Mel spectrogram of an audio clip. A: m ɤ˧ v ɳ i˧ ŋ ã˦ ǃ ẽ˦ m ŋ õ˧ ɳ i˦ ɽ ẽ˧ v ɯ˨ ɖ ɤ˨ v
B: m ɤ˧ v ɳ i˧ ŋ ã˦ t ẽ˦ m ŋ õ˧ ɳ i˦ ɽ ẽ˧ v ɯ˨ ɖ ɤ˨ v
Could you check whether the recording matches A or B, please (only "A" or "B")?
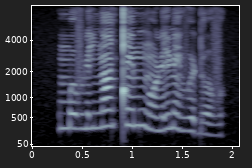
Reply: A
